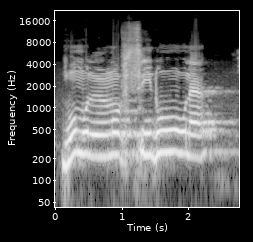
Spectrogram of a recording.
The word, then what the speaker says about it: هم المفسدون: سا زیادہ کھینچنا ہے۔ ہم المفسدون، ہم المفسدون میں یہ دیکھیے الف ہے، یہ الف نہیں پڑھا جائے گا، میم کو ڈائریکٹ لام میں ملانا ہے۔ وَلَكِن لَا يَشْعُرُونَ، وَلَكِن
